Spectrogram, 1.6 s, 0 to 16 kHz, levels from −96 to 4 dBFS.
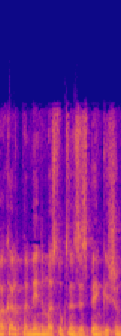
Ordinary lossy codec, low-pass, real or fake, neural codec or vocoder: AAC, 48 kbps; 10.8 kHz; real; none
